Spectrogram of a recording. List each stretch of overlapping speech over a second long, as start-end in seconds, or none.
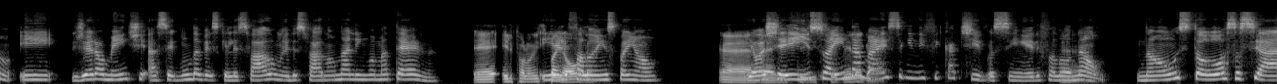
7.4-8.9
